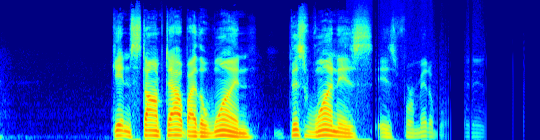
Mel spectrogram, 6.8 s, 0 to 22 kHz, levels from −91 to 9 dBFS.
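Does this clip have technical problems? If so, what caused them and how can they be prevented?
Yes. The fade-out stage dropped low-order bits without dither, which fits a 9-bit word length, causing truncation distortion on a fade from 4.34 s to 6.76 s. As the level falls, the waveform collapses into coarse square steps. The tail turns gritty, worst from 4.97 s to the end. To prevent it, run the fade at full resolution and apply dither before any reduction in bit depth.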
